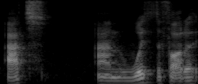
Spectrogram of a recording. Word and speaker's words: ait: This is pronounced at, which means strange or unusual in Irish, at.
